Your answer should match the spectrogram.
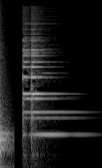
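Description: Subscribe-button sound effect: a short click at the start, then a bright notification-bell ding about half a second in that rings and fades away over about a second and a half.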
